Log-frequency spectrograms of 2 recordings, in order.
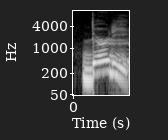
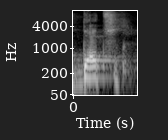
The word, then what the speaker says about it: dirty: Dirty d'abord ne dites pas dirty. Dirty OK c'est pas dirty c'est dirty.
